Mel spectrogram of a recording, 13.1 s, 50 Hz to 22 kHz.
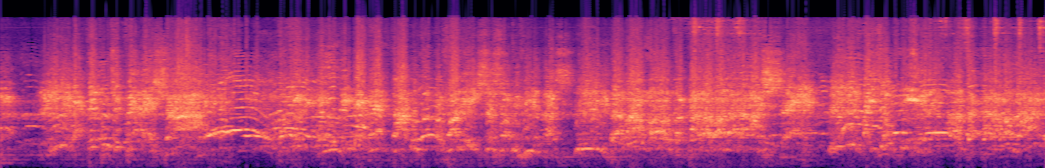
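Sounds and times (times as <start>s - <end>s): crowd shouting: 0.0s - 13.0s.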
